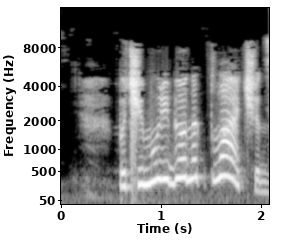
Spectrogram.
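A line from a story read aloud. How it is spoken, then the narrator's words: Shouting. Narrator (Russian): закричала она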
